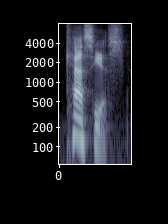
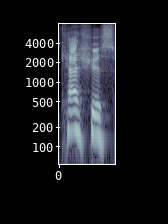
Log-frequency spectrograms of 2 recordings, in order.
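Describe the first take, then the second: First: The name has a classical, non-Americanized pronunciation. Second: The name has an Americanized, southern-sounding pronunciation. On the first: It refers to the Roman figure. "the Roman version of it as Cassius" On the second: It refers to the boxer. "I pronounce Ali's name as Cassius"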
